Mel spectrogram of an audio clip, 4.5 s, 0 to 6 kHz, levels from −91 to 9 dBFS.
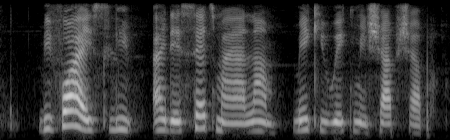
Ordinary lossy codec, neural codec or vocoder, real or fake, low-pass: none; none; real; 5.4 kHz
